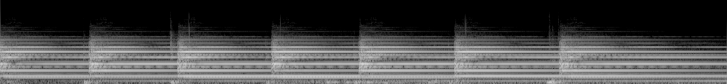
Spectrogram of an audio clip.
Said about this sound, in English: You bet it is time to ring the bell.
